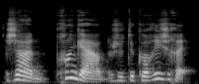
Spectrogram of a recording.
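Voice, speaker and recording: A woman voicing a gentle, composed young mother in an audiobook, speaking softly and with restraint. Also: deep voice, fairly even intonation, takes it slowly, no echo. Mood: stern. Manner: soft, restrained.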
